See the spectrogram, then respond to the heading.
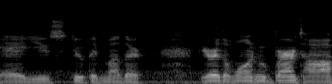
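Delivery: ordinary talk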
